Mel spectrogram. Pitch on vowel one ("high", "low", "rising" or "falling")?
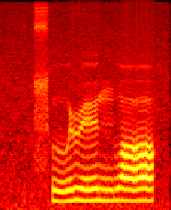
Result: rising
